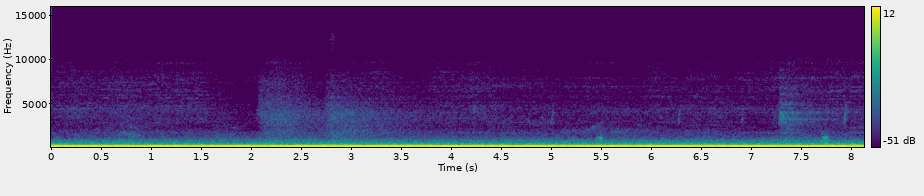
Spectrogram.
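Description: A steady low hum on one unchanging pitch, with its overtone, loud throughout. Now and then a few faint short sounds come through above it.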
